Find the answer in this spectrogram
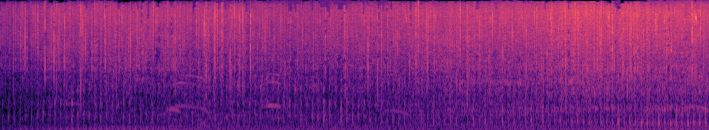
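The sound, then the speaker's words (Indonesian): A large forest fire burns steadily, with dense crackling and popping spread across the whole clip over a low, continuous roar, loud throughout. “Aduh ngeri deh kalau udah denger bunyi api-api kayak gini”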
